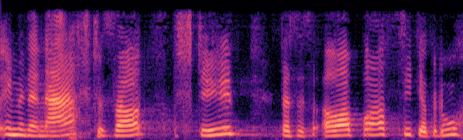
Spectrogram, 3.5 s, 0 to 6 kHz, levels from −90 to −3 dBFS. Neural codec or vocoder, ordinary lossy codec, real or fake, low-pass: codec, 16 kHz in and 24 kHz out, 0.6 kbps, FireRedTTS-2 codec; none; fake; 5.4 kHz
